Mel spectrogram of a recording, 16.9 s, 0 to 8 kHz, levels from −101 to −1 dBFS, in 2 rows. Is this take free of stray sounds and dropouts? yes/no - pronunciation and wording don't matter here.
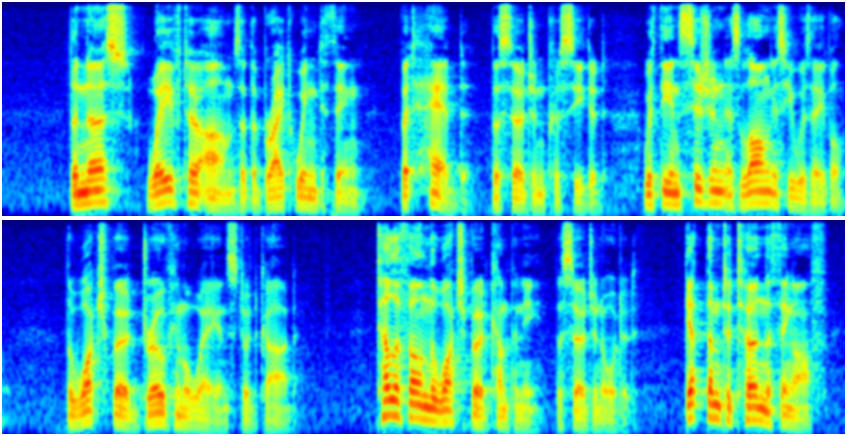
yes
